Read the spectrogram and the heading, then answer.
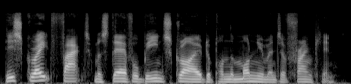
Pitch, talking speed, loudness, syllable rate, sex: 130 Hz, 205 wpm, -20 LUFS, 6.4 syllables/s, male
